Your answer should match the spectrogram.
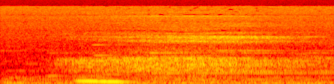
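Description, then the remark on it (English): A deep, breathy inhale flows into a yawn with a brief low, falling vocal tone, then a long soft exhale. It is quiet, with no talking. “Inhale to yawn.”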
